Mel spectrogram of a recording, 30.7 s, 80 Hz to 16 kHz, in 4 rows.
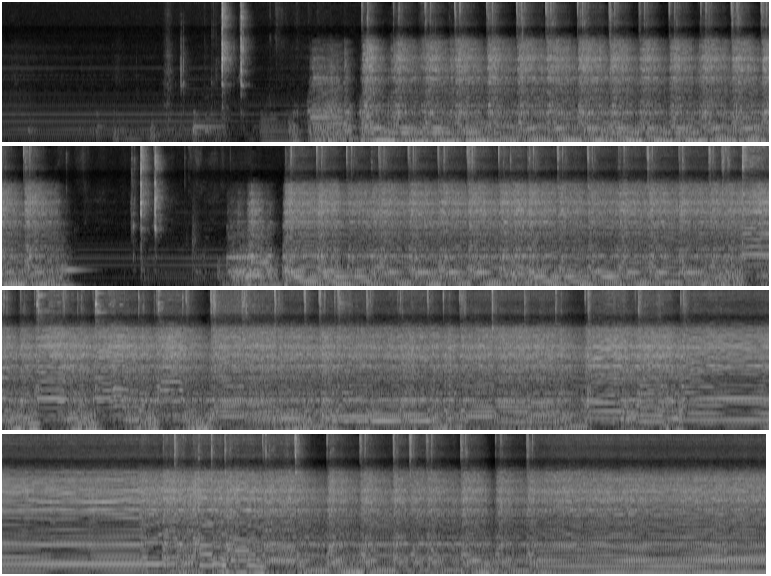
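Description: Seven-string electric guitar played through an MXR Distortion III (M115) pedal into a Mesa Boogie Dual Rectifier and a 2x12 Celestion V30 cabinet, giving heavy distorted riffing. The riffing starts a few seconds in, breaks off briefly about a third of the way through, then carries on, with some chords held and ringing out past the middle.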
